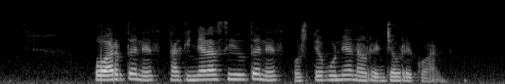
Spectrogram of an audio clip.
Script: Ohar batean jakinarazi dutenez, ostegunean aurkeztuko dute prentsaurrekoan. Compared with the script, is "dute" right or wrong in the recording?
wrong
